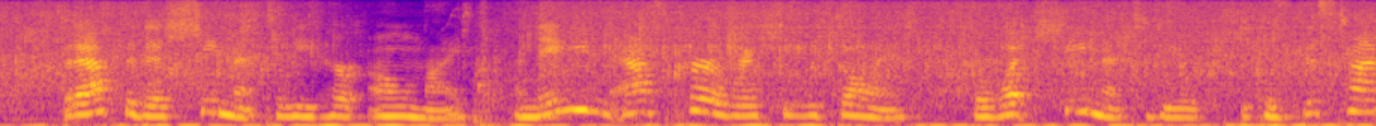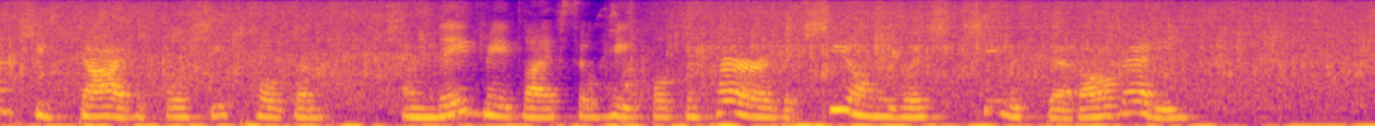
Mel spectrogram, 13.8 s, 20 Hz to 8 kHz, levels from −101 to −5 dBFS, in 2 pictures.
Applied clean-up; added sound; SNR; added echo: none; Bathtub (filling or washing); 10 dB; reverberation time 0.2 s.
